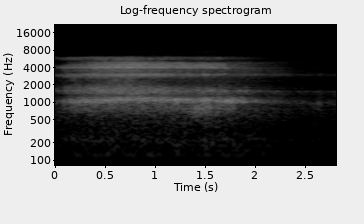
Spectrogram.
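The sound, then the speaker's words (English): A single slow, breathy exhale during a guided breathing exercise, soft, with a steady airy hiss that fades away over a couple of seconds. No one speaks. “And exhale.”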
